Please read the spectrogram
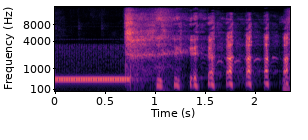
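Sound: phone ringing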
